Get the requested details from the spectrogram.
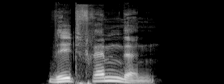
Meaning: inflection of wildfremd: 1. strong genitive masculine/neuter singular 2. weak/mixed genitive/dative all-gender singular 3. strong/weak/mixed accusative masculine singular 4. strong dative plural
- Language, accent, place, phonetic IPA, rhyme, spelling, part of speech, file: German, Germany, Berlin, [ˈvɪltˈfʁɛmdn̩], -ɛmdn̩, wildfremden, adjective, De-wildfremden.ogg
